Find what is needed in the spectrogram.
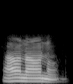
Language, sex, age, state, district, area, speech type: Telugu, male, 18-30, Telangana, Mancherial, rural, conversation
